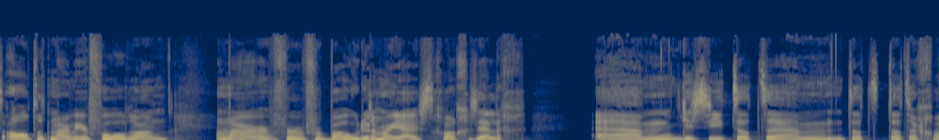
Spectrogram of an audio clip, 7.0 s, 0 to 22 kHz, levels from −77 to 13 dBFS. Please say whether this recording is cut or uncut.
cut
